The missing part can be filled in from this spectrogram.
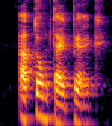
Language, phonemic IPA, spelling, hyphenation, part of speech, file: Dutch, /aːˈtoːmˌtɛi̯t.pɛrk/, atoomtijdperk, atoom‧tijd‧perk, proper noun, Nl-atoomtijdperk.ogg
- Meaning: Atomic Age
